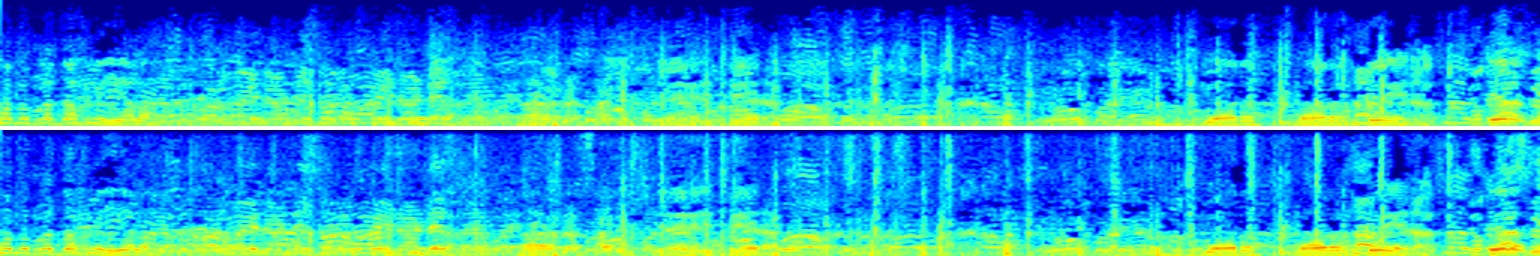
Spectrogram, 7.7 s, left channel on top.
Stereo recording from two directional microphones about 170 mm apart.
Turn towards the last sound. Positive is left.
turn(degrees=15)  # may be behind; listen again after turning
